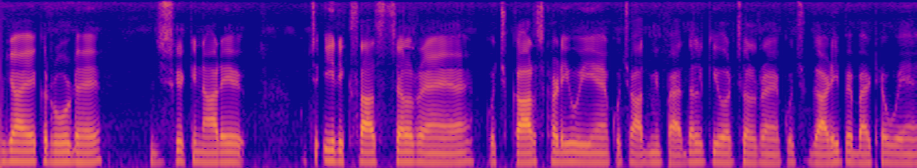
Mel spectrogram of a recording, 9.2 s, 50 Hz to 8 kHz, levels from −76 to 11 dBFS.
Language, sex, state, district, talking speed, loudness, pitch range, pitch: Hindi, male, Uttar Pradesh, Muzaffarnagar, 205 wpm, -20 LUFS, 115-125 Hz, 120 Hz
